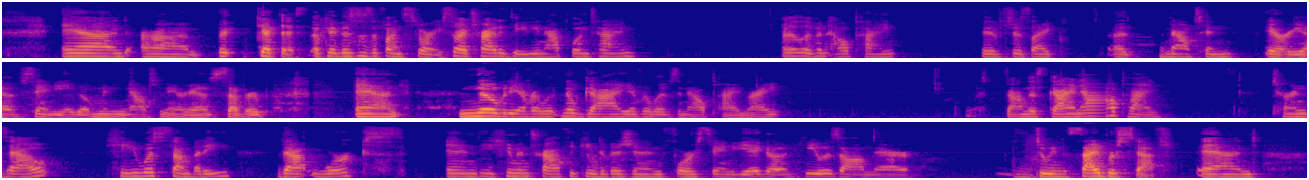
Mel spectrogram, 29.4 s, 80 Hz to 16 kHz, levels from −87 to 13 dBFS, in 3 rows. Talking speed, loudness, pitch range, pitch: 160 wpm, -28 LUFS, 175-210 Hz, 190 Hz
